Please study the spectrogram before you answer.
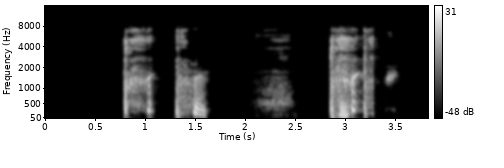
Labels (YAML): expert_labels:
- quality: ok
  cough_type: dry
  dyspnea: false
  wheezing: false
  stridor: false
  choking: false
  congestion: false
  nothing: true
  diagnosis: healthy cough
  severity: pseudocough/healthy cough
age: 21
gender: male
respiratory_condition: false
fever_muscle_pain: true
status: symptomatic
